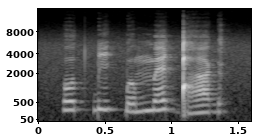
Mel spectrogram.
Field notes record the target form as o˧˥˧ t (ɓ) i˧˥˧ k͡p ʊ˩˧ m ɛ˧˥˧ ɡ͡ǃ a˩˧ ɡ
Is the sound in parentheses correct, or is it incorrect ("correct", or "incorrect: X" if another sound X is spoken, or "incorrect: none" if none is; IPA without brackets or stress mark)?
correct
